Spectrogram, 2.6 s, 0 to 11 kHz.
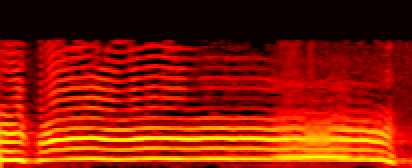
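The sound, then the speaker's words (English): A single sustained, high wailing cry from a human voice imitating a screaming hungry newborn baby during a sermon on 1 Peter chapter 2, loud, held steady for over two seconds before dropping off sharply. “How hungry is a newborn baby? They're screaming.”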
